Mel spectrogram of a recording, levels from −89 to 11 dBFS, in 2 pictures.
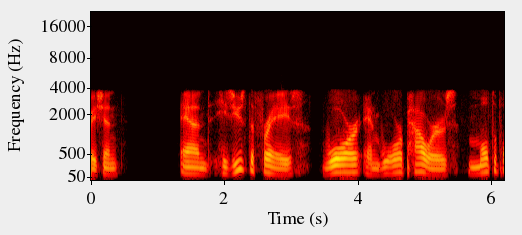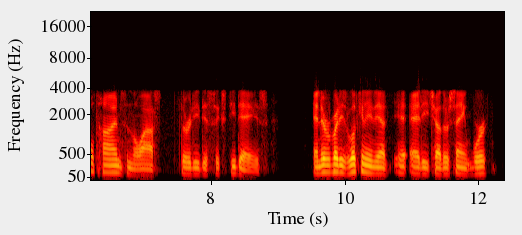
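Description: No technical faults can be heard in the speech, which carries the narrow band of ordinary G.711 telephone coding, roughly 150 Hz to 3.6 kHz.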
